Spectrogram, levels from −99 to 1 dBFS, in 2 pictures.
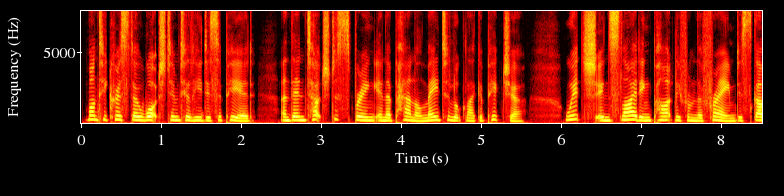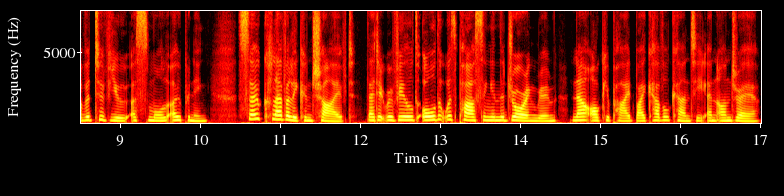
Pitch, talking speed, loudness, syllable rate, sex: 220 Hz, 190 wpm, -19 LUFS, 5.6 syllables/s, female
